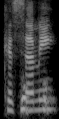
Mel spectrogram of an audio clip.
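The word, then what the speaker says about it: Kissimmee: Casemi. CMI. Is that how you say it, you Flidians? Is it CMI? Yes, ma'am. Okay, good.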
